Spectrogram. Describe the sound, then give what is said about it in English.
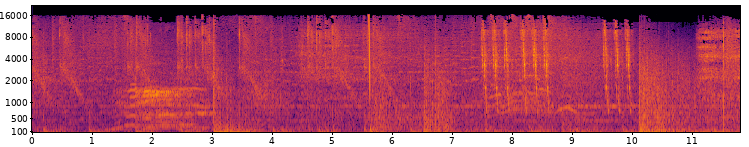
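Explosions burst as airships attack warriors on the front and back lines of a battle, with a few heavy booms standing out amid dense, layered sci-fi effects and mechanical clatter. “Gideon and the others commanded the airships to attack their own Drax warriors on the front and back.”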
